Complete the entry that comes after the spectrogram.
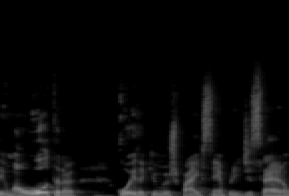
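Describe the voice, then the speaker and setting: A woman talks at a fairly quick pace in a dark, mellow tone. Her pitch varies in an ordinary way. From northern Brazil, Belém do Pará. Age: 40s. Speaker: business executive. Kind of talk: podcast interview.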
